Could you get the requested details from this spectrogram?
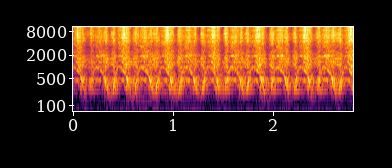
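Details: Renault 21 1.7, cranking after a new fuel pump was fitted with the float bowls empty: the starter churns sluggishly at about two turns a second, uneven and dragging, as if the battery is low; battery charge is uncertain and the cause is suspected, not confirmed.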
